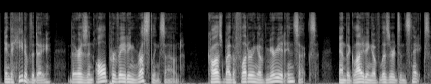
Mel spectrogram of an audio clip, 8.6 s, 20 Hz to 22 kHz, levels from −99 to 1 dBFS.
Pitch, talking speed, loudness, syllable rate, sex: 130 Hz, 190 wpm, -19 LUFS, 5.4 syllables/s, male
